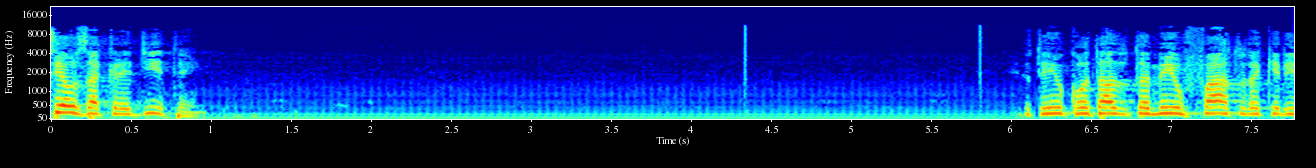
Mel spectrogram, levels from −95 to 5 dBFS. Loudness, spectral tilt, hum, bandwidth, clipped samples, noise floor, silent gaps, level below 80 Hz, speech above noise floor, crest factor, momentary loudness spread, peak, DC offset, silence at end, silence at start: -20 LUFS; -7 dB/octave; 60 Hz at -50 dBFS; 10.5 kHz; under 0.1%; -52 dBFS; none; -50 dBFS; 33 dB; 20 dB; 12 LU; -4 dBFS; under 0.1%; 0 s; 0 s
